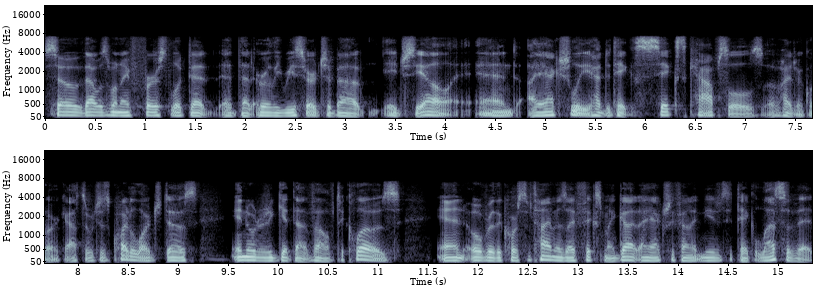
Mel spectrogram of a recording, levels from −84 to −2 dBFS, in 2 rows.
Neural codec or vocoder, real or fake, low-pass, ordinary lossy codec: none; real; 7.2 kHz; AAC, 48 kbps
